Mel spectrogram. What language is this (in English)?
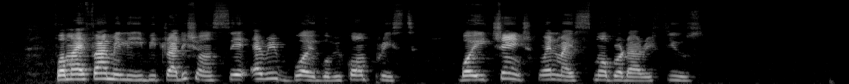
Nigerian Pidgin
